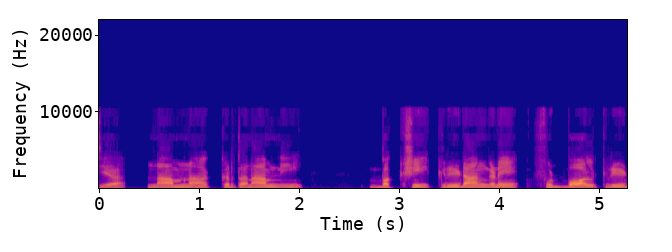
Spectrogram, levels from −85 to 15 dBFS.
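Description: A speech recording that carries a rough, hissy halo and a smeared, underwater character from start to finish, with nothing at all above about 10.6 kHz. The damage is plainly audible and is likely Nellymoser compression, the old Flash microphone codec. It codes short blocks of 256 samples with a fixed bit budget, so quiet bands get no bits and are replaced with noise. The plainly audible damage fits a rate of around 44 kbps. Two sharp onsets, at 3.02 s and 3.40 s, are each preceded by a brief hiss of about 10 ms and sound softened. This is pre-echo. Each attack falls late in a transform block, so the quantisation noise sized for the loud onset spreads evenly across the whole block and spills into the quiet moment just before it.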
